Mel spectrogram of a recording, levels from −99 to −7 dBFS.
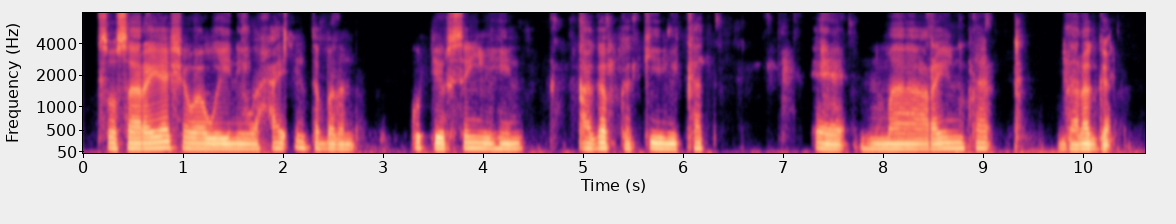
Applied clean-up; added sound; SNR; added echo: neural mask model Resemble Enhance denoiser.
